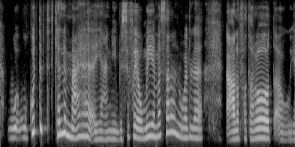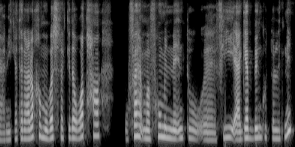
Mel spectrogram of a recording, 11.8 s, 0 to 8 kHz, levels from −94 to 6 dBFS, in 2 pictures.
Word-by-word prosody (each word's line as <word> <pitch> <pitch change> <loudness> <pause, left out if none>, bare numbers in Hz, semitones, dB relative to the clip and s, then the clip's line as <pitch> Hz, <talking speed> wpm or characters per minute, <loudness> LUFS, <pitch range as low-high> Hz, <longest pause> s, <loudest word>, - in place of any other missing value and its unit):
و 190 0 -3
وكنت 310 - +2
بتتكلّم 290 -8 +2
معاها 215 0 +2
يعني 165 0 -5
بصفة 205 +7 -1
يوميَّة 200 +5 +2
مثلًا، 270 +3 0
والّا 195 -1 -1 0.5
على 170 +2 +4
فترات، 180 +1 +3
أو 150 -1 -6
يعني 150 0 -10
كانت 175 +2 -8
العلاقة 205 +6 +1
مباشرة 190 +1 0
كده 195 -2 0
وواضحة، 230 +4 0 0.5
وفاه 225 +7 +2
مفهوم 185 +5 -1
إن 185 -3 0
أنتم 185 +3 -3 0.3
آآ 150 -1 -6
في 195 +3 -2
إعجاب 165 +5 +5
بينكم 200 +1 -2
أنتم 180 -1 -9
الاتنين؟ 220 - -2
195 Hz, 140 wpm, -26 LUFS, 175-220 Hz, 0.5 s, إعجاب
